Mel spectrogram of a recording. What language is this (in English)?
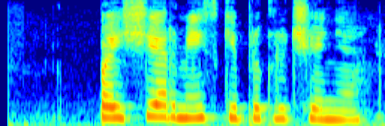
Russian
